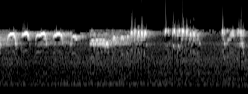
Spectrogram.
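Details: Short burst of Horsfield's bush lark song, recorded to train young larks: high buzzy warbles and a fast stuttering trill, broken by brief gaps.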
